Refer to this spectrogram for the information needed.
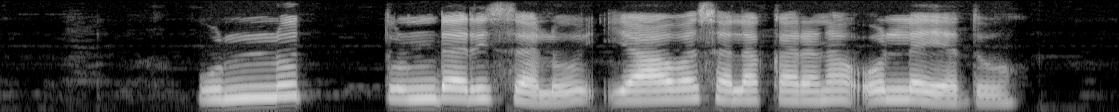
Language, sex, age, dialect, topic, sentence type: Kannada, female, 41-45, Coastal/Dakshin, agriculture, question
